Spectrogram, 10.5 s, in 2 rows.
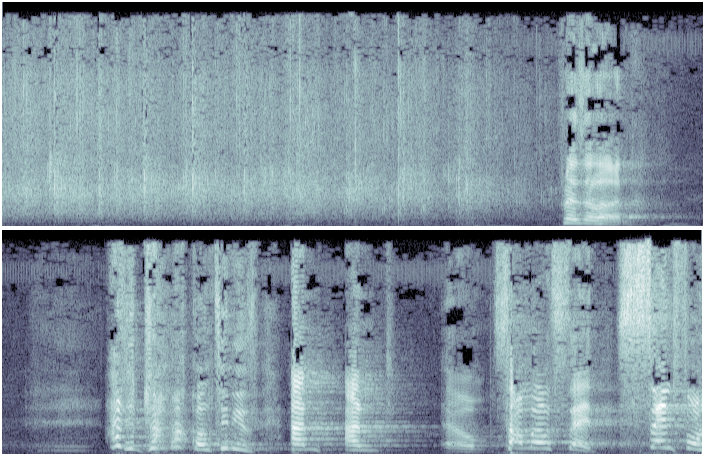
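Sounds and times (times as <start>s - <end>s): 
audience clapping: 0.0s - 4.6s
speech: 4.2s - 4.8s, 6.1s - 10.4s.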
